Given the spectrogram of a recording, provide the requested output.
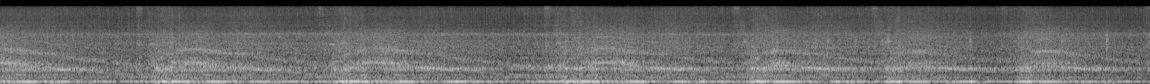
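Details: Subaru engine, revs repeatedly raised and released: a tinny metallic rattle appears from the turbo area as rpm falls back toward idle; source unconfirmed, reported as engine knock.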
